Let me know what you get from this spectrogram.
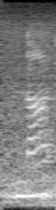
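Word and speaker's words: Gnot: of this piece is not in my backyard um and not is spelled g n o t as a reference to the Gnomes and the garden n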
